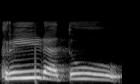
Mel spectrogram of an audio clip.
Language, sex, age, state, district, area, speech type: Sanskrit, female, 18-30, Karnataka, Bagalkot, urban, read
